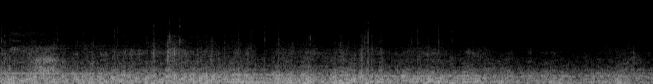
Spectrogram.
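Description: KTM 1290 Super Adventure's V-twin engine running at a steady cruise, with wind rush on the microphone and a few scattered clicks; the level drops a little near the end.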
